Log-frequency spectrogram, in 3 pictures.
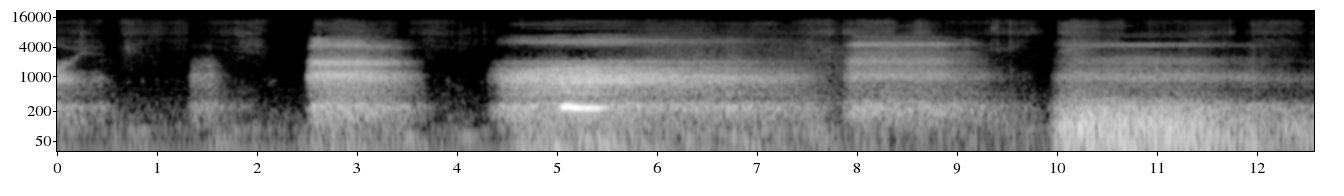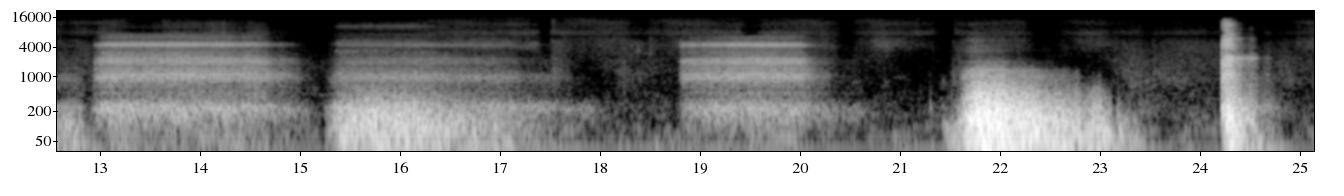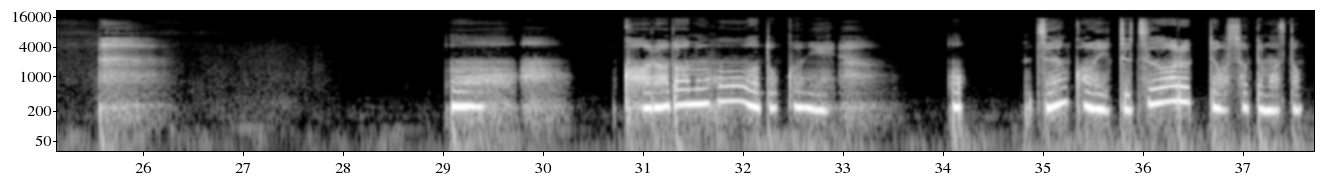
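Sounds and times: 
slow deep breathing: 0:00.1 - 0:24.6
speech: 0:31.0 - 0:33.1, 0:35.0 - 0:37.7.

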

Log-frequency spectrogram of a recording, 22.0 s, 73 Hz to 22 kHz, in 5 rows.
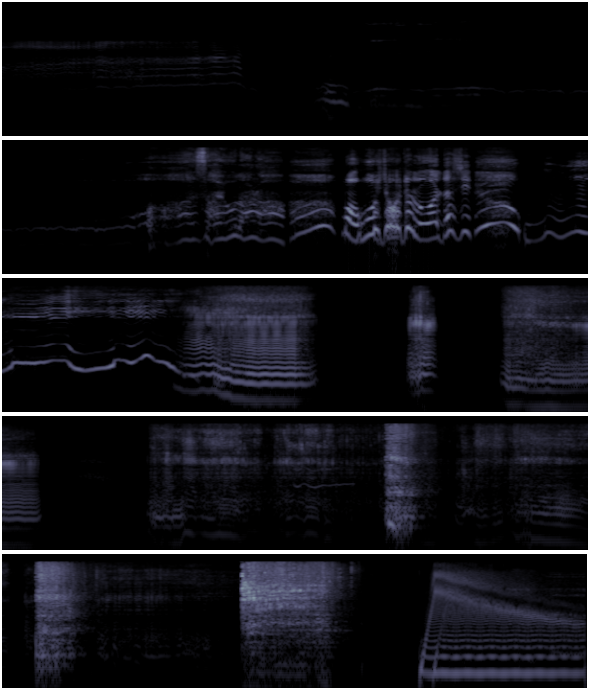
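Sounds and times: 
speech: 0:05.5 - 0:08.9, 0:10.1 - 0:11.2
loud buzzy sputtering farts: 0:10.2 - 0:11.2, 0:11.8 - 0:13.6, 0:14.3 - 0:21.9.

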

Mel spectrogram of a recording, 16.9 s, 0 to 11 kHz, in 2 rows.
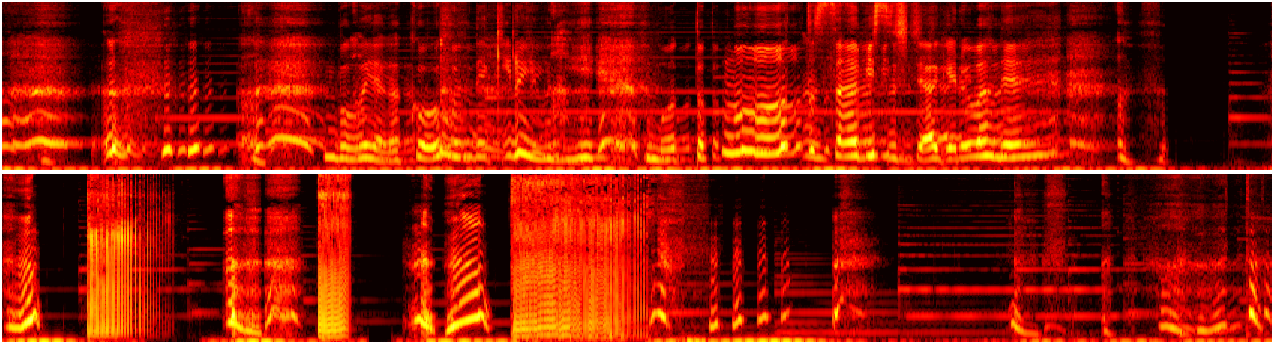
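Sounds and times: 
speech: 0:00.7 - 0:07.7, 0:08.5 - 0:09.3, 0:11.4 - 0:12.5, 0:13.2 - 0:14.2, 0:15.2 - 0:15.6, 0:16.2 - 0:16.9
farting: 0:09.0 - 0:09.6, 0:10.6 - 0:10.8, 0:11.9 - 0:12.8.

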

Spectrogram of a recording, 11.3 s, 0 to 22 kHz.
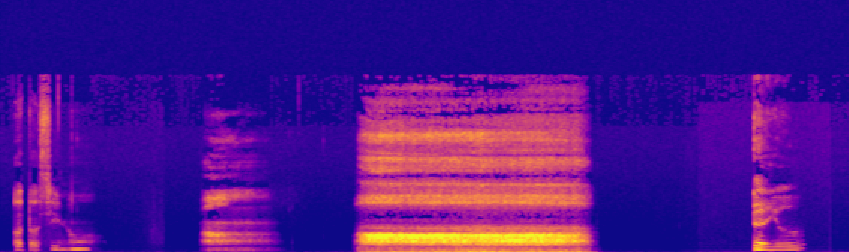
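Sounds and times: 
speech: 0:00.2 - 0:01.3, 0:02.7 - 0:03.2
hot breath blown close to the ear: 0:04.7 - 0:08.0.

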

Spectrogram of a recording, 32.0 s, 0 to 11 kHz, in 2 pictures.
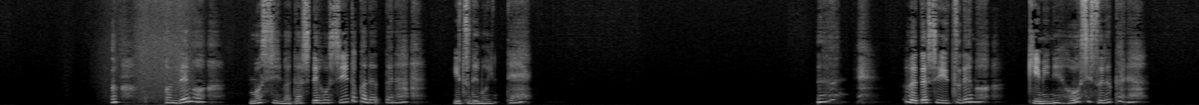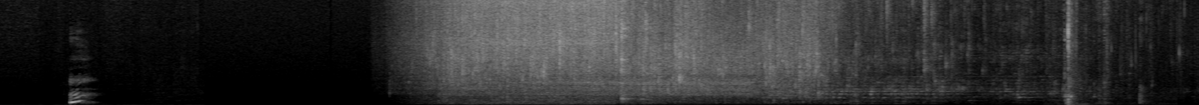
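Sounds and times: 
speech: 0:02.2 - 0:07.1, 0:11.5 - 0:15.3
steady hiss of shower water running: 0:21.2 - 0:31.9.

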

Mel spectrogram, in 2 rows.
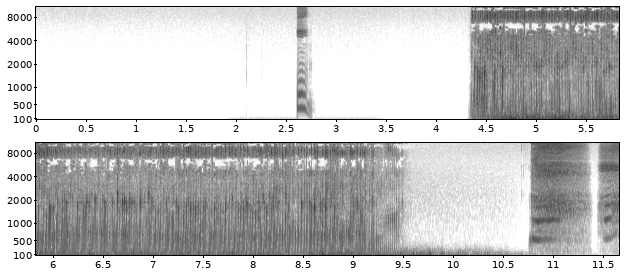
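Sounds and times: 
brief high squeaky fart: 0:04.4 - 0:09.5.

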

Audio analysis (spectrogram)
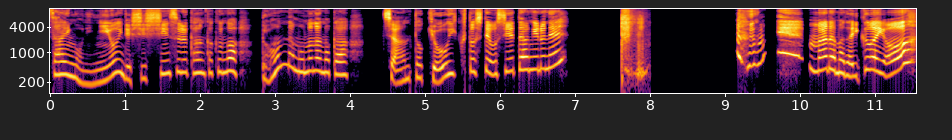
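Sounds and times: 
speech: 0:00.0 - 0:07.0, 0:07.6 - 0:08.0, 0:09.2 - 0:11.5
fart: 0:07.6 - 0:08.1.

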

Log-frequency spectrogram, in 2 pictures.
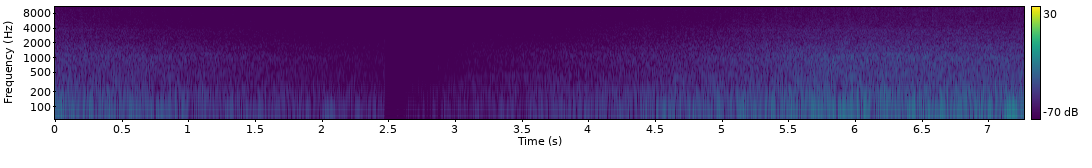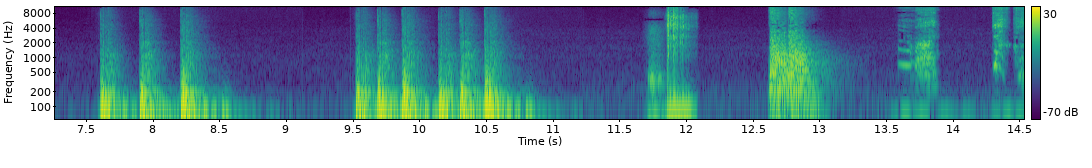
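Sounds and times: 
knocking on a door: 0:07.6 - 0:08.6, 0:09.5 - 0:11.0, 0:12.6 - 0:13.2.

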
